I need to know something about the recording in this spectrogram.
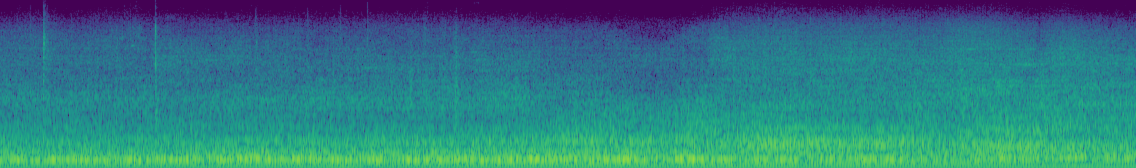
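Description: A mower on a tractor grinds through brush and weeds.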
